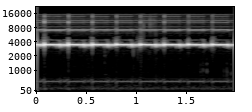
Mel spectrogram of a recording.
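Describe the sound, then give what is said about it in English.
Shrill, high-pitched electronic beeping from a smoke alarm, mentioned amid holiday fire-safety advice. The tone is loud and continuous, with a rapid, steady pulsing throughout and no other sounds. “Check your smoke alarms every month and make sure that they're working”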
